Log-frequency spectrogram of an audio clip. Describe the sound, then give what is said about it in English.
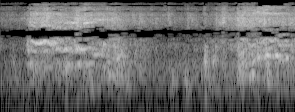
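Water sloshes and churns steadily throughout in a flooded tunnel, a dense wash of splashing movement with small surges and no clear pauses, heard on its own without talk. “And the water sucking hungrily at my legs.”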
